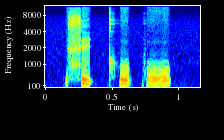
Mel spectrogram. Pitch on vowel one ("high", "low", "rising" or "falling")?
high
